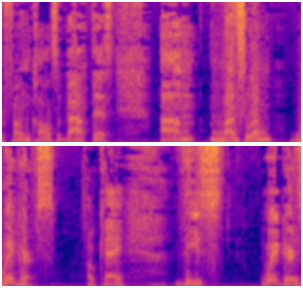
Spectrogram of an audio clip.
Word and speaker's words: Uyghurs: I believe they call them, and I'm pretty sure this is the proper pronunciation, but I don't want to hear any letters or phone calls about this. Muslim Uyghurs, okay?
